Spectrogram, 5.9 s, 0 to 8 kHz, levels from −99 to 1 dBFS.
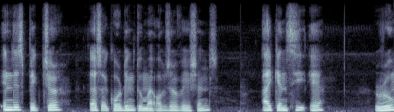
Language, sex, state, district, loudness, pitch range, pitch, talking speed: English, male, Arunachal Pradesh, Longding, -16 LUFS, 125-155 Hz, 140 Hz, 130 wpm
